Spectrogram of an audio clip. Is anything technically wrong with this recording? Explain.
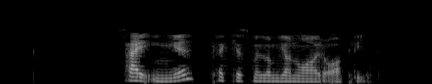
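Yes, two faults run through the whole speech clip.

Overlap-add ripple: frames were rejoined with an overlap that doesn't sum evenly, so the level dips by about 6 dB roughly 20 times a second, a rough, fluttering tremolo. The waveform envelope shows regular scalloping, and the spectrogram shows fine vertical striping.

Heavy damage, likely from low-bitrate MP3 compression (the sound points to around 16 kbps): nothing survives above 5.3 kHz, a flat ceiling on the spectrogram, and weak frequency lines blink on and off as patchy holes. The result is watery, swirly speech with smeared attacks.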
